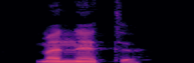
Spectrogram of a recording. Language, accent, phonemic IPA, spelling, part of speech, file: French, France, /ma.nɛt/, manette, noun, LL-Q150 (fra)-manette.wav
- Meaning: 1. lever 2. joystick, (console) controller 3. remote control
